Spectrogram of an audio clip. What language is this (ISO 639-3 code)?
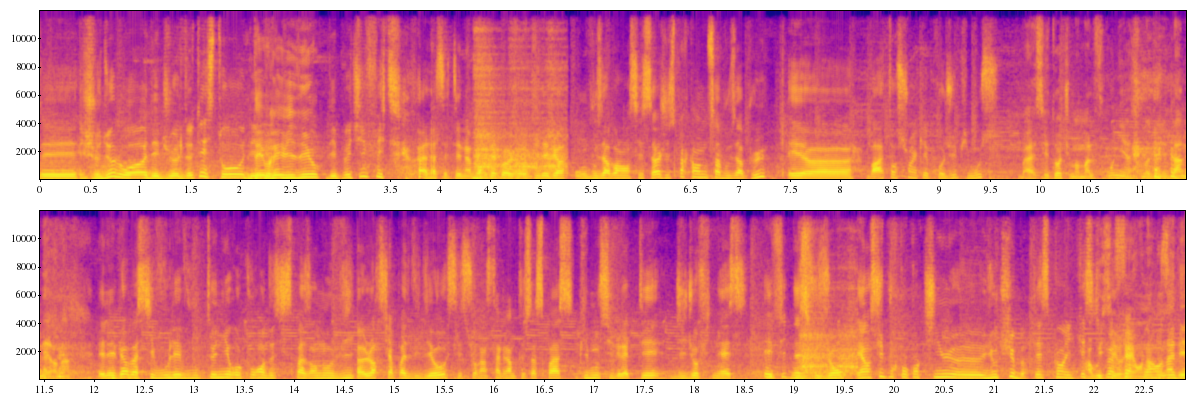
fra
